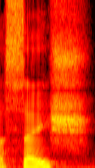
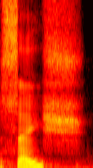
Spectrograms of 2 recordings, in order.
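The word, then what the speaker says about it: seiche: And I believe, and correct me if I'm pronouncing this wrong, but a sace, is it a sich? Yeah, that's correct.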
